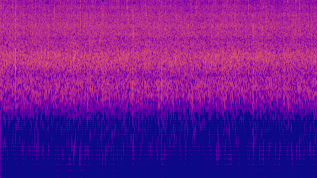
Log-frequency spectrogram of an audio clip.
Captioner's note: applause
